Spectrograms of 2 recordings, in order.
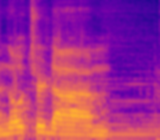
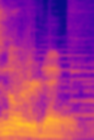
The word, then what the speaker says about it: Notre Dame: officially chartered that's right it's not notredam I don't care what you French want to call it it's Notre Dame cuz it's in Indiana and they're not going to pronounce it your French way that's way they we're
